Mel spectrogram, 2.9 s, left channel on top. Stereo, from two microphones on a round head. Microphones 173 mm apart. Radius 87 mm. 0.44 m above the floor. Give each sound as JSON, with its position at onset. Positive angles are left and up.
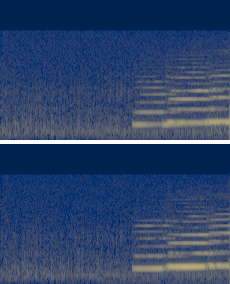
{"t": 1.6, "sound": "a flute", "side_deg": -35, "distance_m": 8.5}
